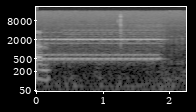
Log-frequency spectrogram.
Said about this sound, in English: Oh, your phone's ringing.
